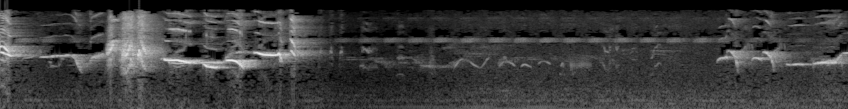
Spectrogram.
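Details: Caged white-rumped shama singing: a dense burst of loud whistles and sharp slurred notes for about three seconds, then a quiet stretch with a faint steady high tone, then wavering whistles again.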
